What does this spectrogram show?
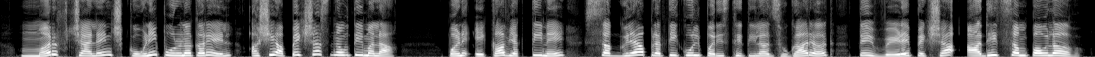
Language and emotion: Marathi, surprised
